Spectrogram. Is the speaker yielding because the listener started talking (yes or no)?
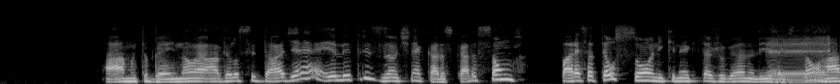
no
